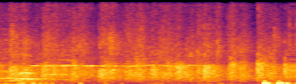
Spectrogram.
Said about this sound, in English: Big round of applause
